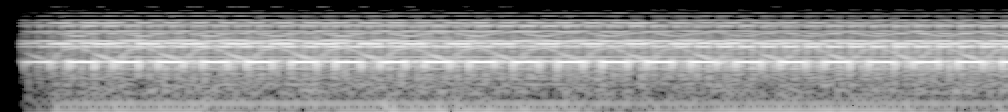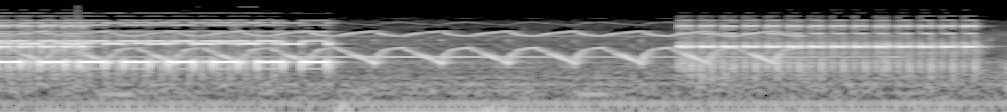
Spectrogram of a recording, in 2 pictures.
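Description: Several NOAA weather radios sounding their alert alarms at once for a flash flood warning: a loud rapid beeping layered with a repeating siren-like sweep. About two-thirds through the loudest beeping cuts off, leaving the sweeping warble, and a higher rapid beeping starts near the end.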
